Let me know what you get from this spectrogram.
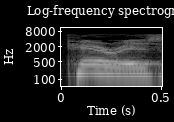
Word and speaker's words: Perez: Perez, this is also called Phares in other passages of Scripture, but because of Tony Perez, we'll pronounce it that way.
